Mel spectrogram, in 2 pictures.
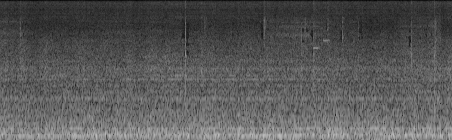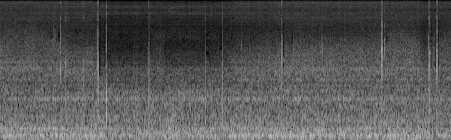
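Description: TGV high-speed train running at speed, heard from inside the passenger car: a steady rumble and hiss, with a few faint clicks in the second half.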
